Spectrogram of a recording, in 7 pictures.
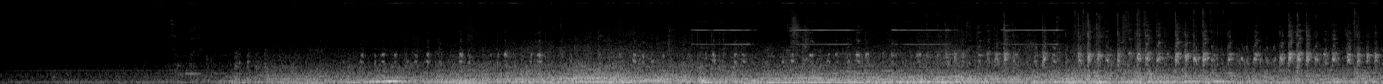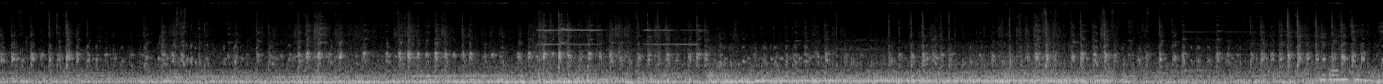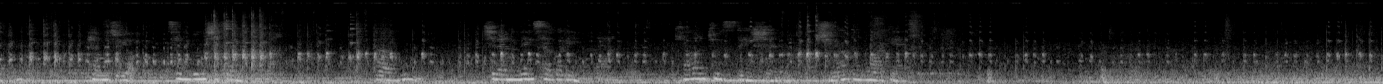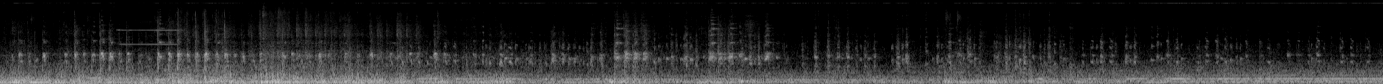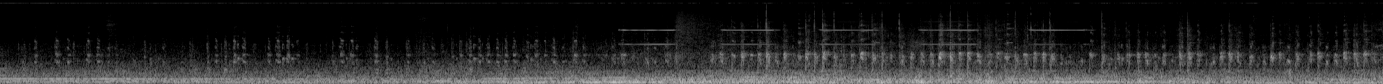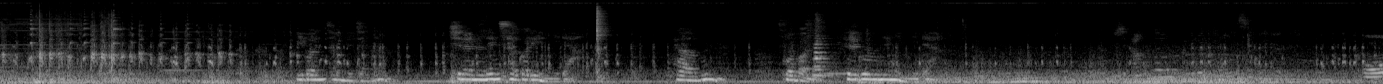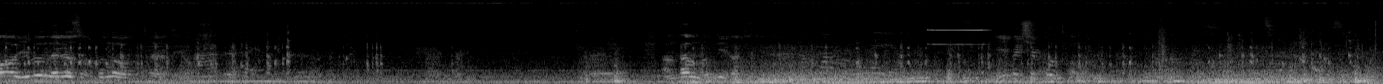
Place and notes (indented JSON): {
  "title": "Gyeongju-si, South Korea - Bus ride",
  "date": "2016-10-06 14:30:00",
  "description": "Public bus ride in Gyeongju City",
  "latitude": "35.84",
  "longitude": "129.21",
  "altitude": "39",
  "timezone": "Asia/Seoul"
}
